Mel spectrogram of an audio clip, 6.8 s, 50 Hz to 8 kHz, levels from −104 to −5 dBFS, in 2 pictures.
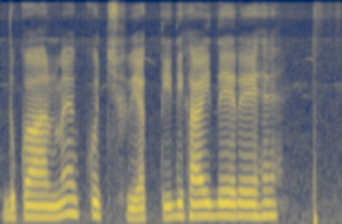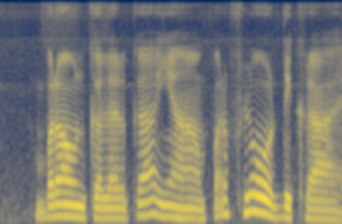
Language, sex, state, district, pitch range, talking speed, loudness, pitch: Hindi, male, Himachal Pradesh, Shimla, 135-165 Hz, 150 wpm, -17 LUFS, 150 Hz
